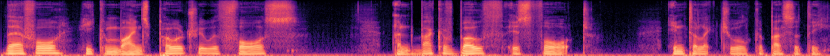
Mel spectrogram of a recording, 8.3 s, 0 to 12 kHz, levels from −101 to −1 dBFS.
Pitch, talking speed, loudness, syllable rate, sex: 95 Hz, 95 wpm, -19 LUFS, 4.3 syllables/s, male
